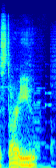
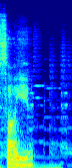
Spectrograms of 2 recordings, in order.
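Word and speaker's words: Staryu: was still just a staru. I could never pronounce its name right. It always ended up sounding like saw you.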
